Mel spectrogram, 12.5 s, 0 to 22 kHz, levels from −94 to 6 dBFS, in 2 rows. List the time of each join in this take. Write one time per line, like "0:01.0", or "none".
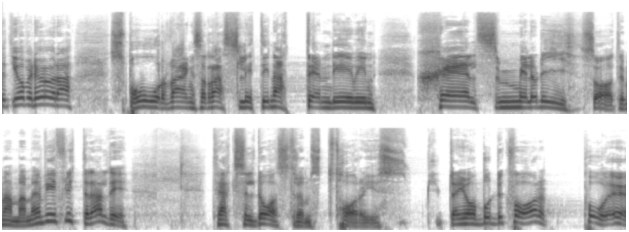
none

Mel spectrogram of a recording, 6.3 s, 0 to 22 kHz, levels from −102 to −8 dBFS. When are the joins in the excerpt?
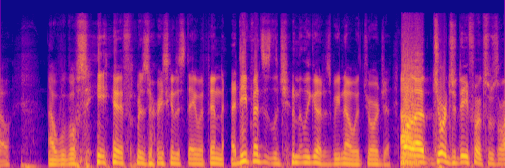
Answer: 0:02.8
0:05.0

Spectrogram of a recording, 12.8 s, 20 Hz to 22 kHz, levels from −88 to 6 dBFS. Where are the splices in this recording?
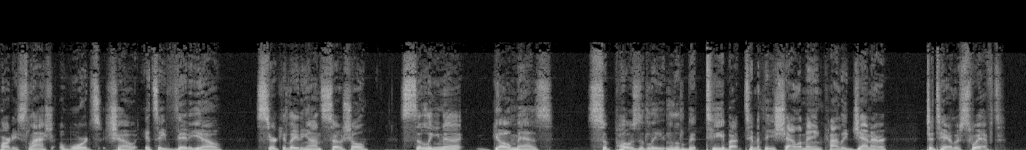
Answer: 0:05.0
0:08.3

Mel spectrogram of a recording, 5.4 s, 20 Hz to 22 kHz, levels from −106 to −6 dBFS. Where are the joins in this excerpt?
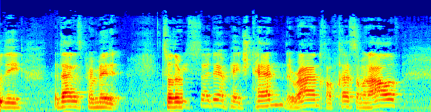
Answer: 0:02.3
0:02.7
0:04.0

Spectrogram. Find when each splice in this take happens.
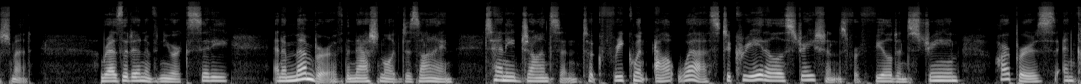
0:01.0
0:03.9
0:04.8
0:06.5

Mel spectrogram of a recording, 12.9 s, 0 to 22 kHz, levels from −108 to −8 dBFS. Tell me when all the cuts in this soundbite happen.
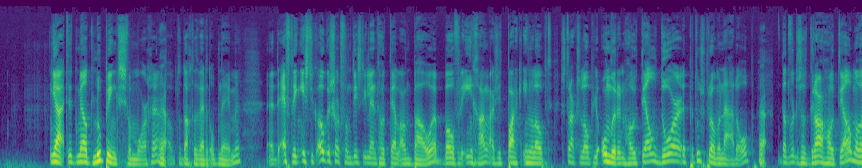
0:01.0
0:01.9
0:08.4
0:10.2
0:11.6

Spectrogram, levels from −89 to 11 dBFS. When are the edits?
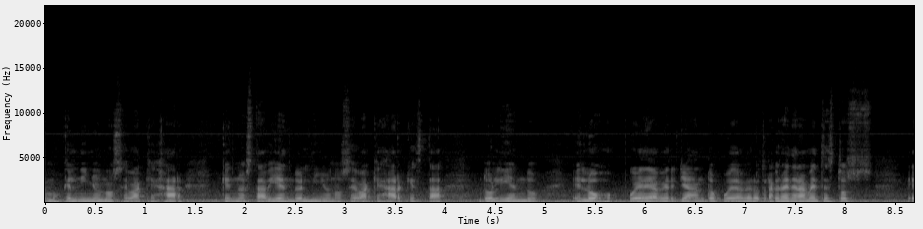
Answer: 0:07.3

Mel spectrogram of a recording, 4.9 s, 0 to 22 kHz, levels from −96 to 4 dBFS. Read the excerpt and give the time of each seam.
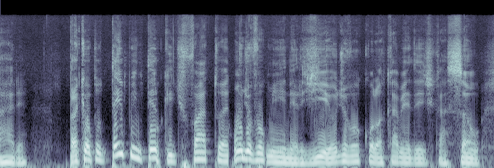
0:00.9
0:01.6
0:02.3
0:02.7

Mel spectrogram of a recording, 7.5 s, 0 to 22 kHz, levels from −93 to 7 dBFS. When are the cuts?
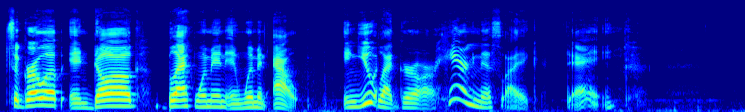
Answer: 0:03.8
0:05.4

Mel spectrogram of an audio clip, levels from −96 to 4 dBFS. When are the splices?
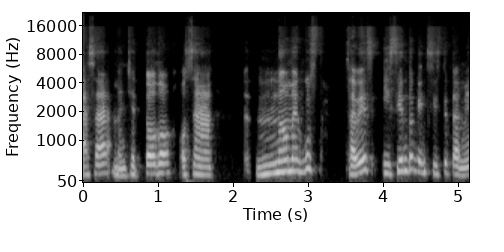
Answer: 0:01.2
0:02.2

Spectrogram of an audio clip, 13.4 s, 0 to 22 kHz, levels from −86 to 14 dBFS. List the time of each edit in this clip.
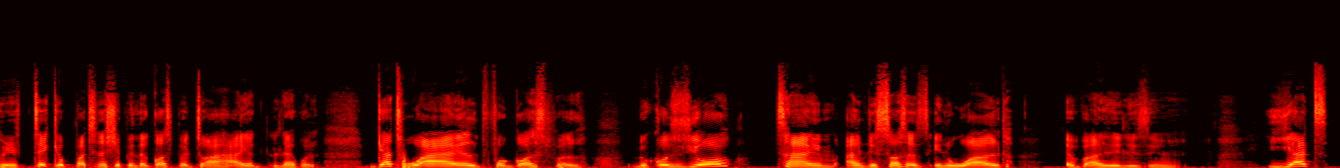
none

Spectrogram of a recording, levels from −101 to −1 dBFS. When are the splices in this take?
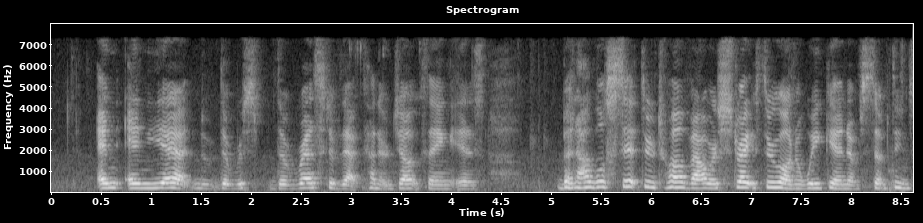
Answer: none

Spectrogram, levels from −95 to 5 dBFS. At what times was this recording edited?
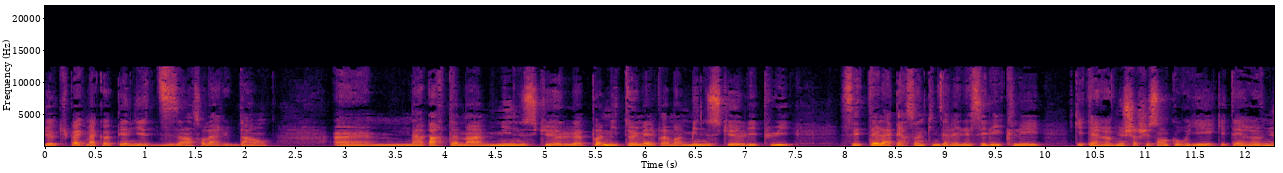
none

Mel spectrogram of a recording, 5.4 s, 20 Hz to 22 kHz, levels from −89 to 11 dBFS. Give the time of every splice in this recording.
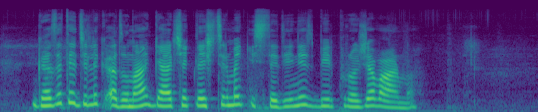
none

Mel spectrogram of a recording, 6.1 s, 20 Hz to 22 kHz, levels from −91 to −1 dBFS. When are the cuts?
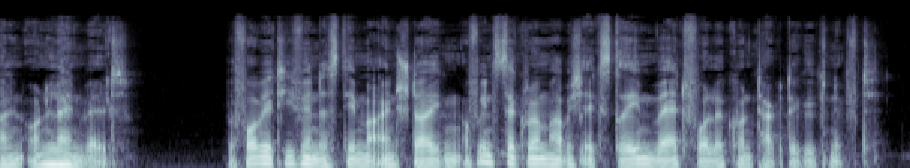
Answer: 0:01.8

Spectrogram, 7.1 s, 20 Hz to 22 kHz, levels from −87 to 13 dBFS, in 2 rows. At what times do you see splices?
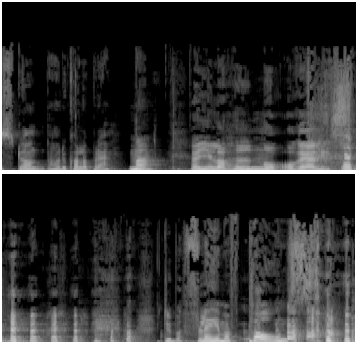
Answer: none

